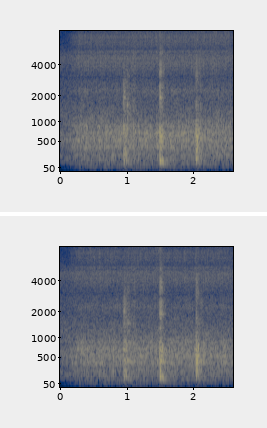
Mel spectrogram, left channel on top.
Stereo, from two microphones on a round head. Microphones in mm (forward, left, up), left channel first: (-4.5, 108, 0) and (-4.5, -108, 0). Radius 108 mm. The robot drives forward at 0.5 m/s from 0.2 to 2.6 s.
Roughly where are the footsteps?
Centre.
